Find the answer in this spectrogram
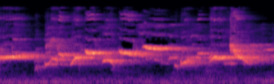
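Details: White-rumped shama in kretekan, aimed at firing up other shamas to sing: liquid whistled notes swooping down and up in quick succession, ending with a brighter rising phrase.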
